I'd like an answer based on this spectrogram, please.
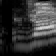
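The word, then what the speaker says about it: ر: জিহ্বার agar পিঠ, তার বরাবর উপরে তালুর সাথে লাগিয়ে এক আলিফ টেনে র মোটা আওয়াজে পড়বো, ঠিক আছে?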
